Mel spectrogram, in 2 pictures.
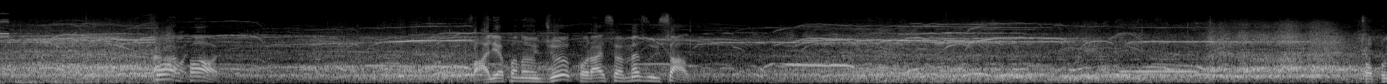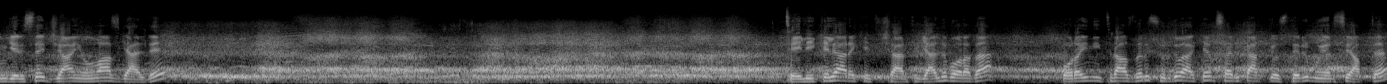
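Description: A large crowd chants and cheers loudly from the stands outdoors.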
